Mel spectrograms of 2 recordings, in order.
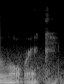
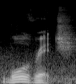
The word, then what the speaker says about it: Woolrich: biogland from one spencer roll rick oh spencer ruler it's real rich wool rich that's how they pronounce it here so that's how we'll pronounce it alright let's go confront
